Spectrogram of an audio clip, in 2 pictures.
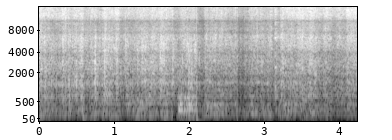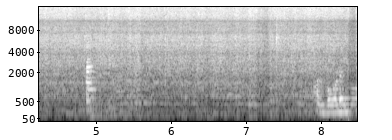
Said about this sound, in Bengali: তেলটা ভালো মতন গরম হয়ে গেছে। একটা শুকনো লঙ্কা ছেড়ে দিয়ে দিলাম, আর কাঁঠাল দানাগুলো দিয়ে দিলাম।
